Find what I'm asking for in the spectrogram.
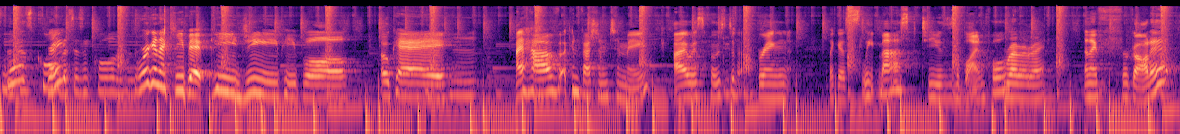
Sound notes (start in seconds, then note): none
